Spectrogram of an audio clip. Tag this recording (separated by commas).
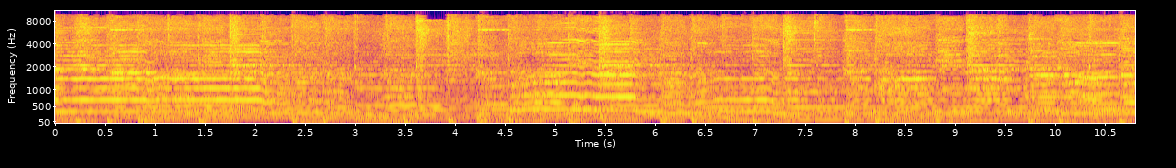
Music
